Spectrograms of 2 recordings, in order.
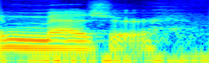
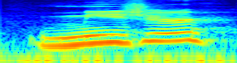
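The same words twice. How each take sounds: First: Said in the usual way. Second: French Canadian "Measure", first vowel as a long ee; French Canadian accent. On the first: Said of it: "any measure with a French Canadian accent". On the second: Retold or imitated. Recalling how a student said it, French Canadian accent on "Measure". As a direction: say "Measure" as "MEE-zhur", imitating French Canadian. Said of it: "How did he say measure?".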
